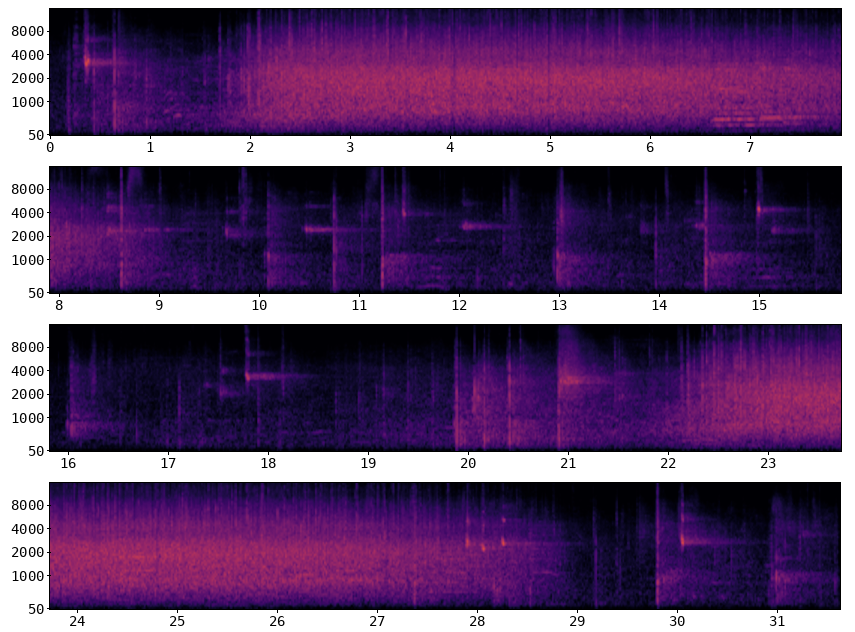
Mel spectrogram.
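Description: Indoor crowd applauding for several seconds after a point, then a tennis rally: sharp racket strikes on the ball, ball bounces and brief shoe squeaks on the hard court, then a second long round of applause near the end.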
